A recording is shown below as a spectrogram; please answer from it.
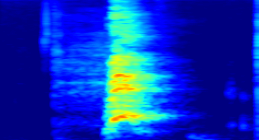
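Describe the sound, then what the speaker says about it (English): A dog gives a single sharp bark, close and loud, with near silence before and after, alerting at someone at the door. "there goes the dog"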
